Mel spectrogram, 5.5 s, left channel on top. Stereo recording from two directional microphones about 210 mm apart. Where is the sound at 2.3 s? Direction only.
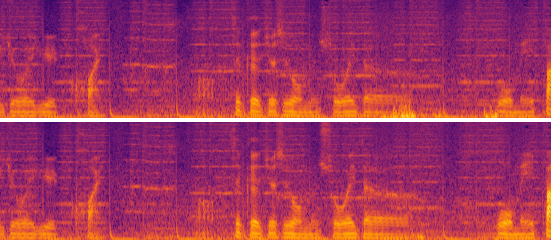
5° right (ahead or behind).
